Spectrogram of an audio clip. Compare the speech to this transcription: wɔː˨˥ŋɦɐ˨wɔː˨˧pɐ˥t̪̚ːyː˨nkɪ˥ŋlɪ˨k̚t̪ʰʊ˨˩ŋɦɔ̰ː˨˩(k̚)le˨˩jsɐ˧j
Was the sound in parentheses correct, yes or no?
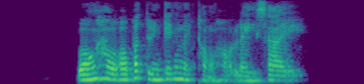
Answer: yes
